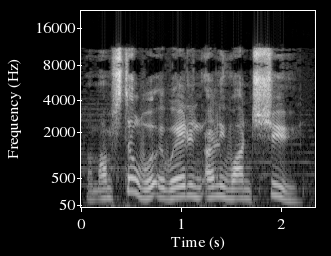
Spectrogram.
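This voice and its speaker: A man's voice: fairly high pitch, moderate pace, a little mellow, soft background music. Chatty man thinking aloud while gaming. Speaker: streamer. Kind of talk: casual game commentary.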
